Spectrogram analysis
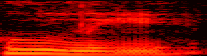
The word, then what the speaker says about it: Julie: give her a plug her name is uh hulie but that's spelled like Julie Julie Franco and feel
